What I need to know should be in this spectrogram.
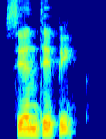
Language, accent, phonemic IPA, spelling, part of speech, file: French, France, /se.ɛn.te.pe/, CNTP, noun, LL-Q150 (fra)-CNTP.wav
- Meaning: initialism of conditions normales de température et de pression (“STP”)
